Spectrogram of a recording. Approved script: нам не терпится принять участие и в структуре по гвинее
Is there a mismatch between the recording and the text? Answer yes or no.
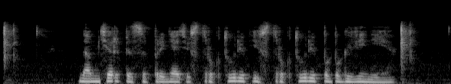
yes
